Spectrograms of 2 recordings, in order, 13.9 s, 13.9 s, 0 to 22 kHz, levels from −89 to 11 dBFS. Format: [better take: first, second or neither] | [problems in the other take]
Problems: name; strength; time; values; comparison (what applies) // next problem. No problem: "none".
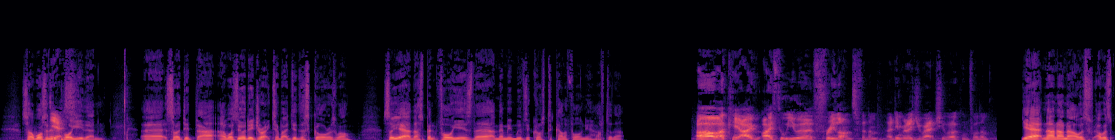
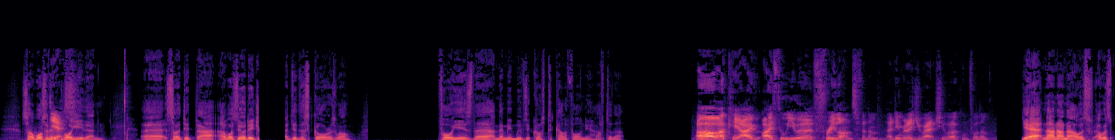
first | audio cutting out; at 3 s and at 4.5 s for 1 s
